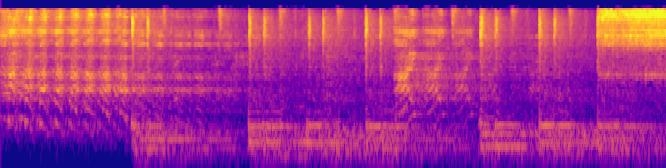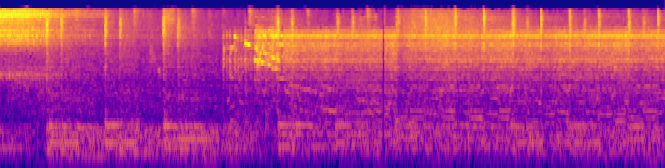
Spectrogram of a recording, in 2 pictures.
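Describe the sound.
A live band plays a heavy metal song: a brief opening riff, then loud, dense guitars, bass and pounding drums kick in and drive steadily, with a singing voice riding over the music.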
